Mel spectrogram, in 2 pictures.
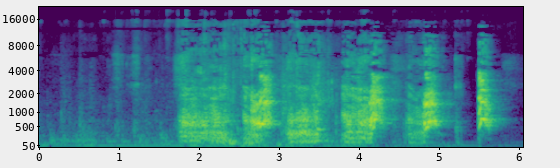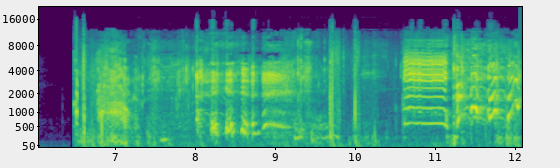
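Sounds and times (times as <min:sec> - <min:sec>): dog barking: 0:02.7 - 0:03.1, 0:04.1 - 0:05.9.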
